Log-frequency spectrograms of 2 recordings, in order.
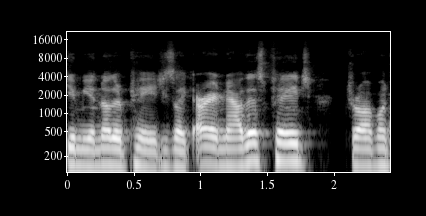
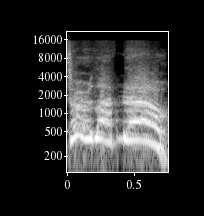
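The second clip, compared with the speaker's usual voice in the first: very high, shrill, loud drill-sergeant bark; 7 dB louder than usual. Imagining a GPS app that gives directions, the speaker does a drill sergeant voice. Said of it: "I want a drill sergeant voice".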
